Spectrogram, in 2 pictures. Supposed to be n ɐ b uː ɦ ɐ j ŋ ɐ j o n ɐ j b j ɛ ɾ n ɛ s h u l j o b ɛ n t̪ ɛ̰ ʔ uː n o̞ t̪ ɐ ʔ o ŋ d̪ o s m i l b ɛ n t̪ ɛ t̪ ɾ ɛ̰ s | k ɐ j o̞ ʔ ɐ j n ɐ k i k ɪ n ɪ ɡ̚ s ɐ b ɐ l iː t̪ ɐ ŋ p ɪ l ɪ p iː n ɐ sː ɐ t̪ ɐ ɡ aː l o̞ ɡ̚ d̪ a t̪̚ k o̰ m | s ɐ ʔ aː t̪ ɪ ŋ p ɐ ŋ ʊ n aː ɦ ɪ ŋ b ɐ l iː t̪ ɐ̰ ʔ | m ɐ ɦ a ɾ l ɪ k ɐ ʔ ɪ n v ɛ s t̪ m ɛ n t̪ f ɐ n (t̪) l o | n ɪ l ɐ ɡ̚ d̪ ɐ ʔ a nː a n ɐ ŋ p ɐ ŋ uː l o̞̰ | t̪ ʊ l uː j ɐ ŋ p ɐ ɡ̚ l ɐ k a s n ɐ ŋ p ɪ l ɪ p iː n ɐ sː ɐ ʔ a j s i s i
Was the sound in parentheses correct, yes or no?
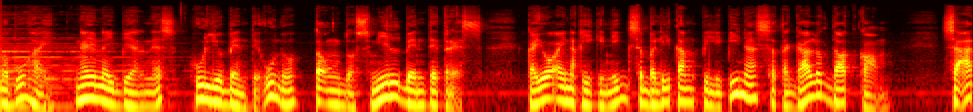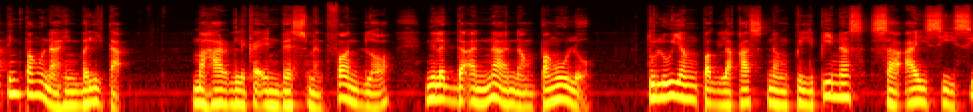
no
